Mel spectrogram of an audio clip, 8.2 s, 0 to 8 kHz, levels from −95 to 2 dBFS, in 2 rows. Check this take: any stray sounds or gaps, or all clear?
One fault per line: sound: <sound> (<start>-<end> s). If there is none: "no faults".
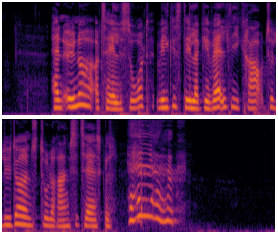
sound: laugh (6.0-6.9 s)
